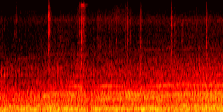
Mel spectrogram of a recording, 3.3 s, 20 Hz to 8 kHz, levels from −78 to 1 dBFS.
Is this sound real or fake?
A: real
